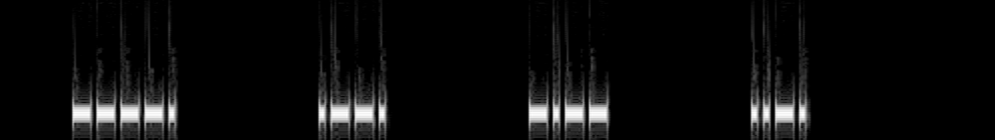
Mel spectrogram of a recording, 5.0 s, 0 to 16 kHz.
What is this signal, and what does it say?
Morse code, heard as a keyed tone, about 38 wpm, spaced as for 11 wpm, 700 Hz. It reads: 9PYF
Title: USA Call Signs - 6 Characters - 8x Character Spacing - 40wpm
